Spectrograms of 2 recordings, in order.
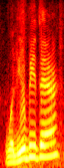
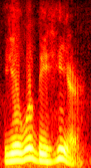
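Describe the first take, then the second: First: Will you be there rising high and louder on be; teacher's drilled question; question rise. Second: You will be here said slowly, will stressed, falling; deliberate teacher statement; slow model statement. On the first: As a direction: lift it into a question. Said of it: "question drill". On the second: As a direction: spell it out for the class. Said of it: "model statement drill". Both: Shown as a demonstration.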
